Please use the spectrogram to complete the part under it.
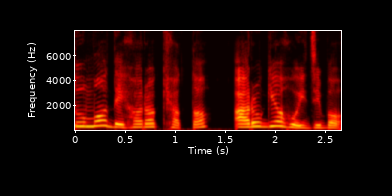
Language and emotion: Odia, neutral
